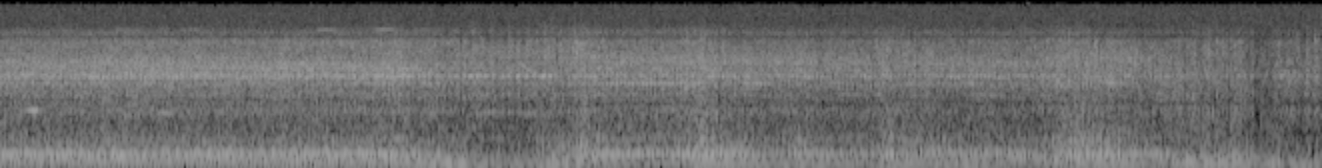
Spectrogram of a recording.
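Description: An engine revs and labours loudly as a vehicle churns through mud.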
